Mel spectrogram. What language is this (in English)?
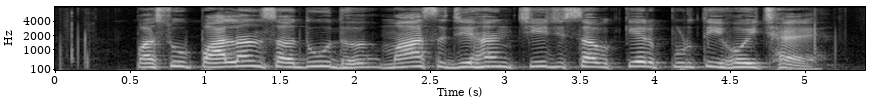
Maithili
